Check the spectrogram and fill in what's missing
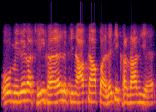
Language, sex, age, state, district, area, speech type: Hindi, male, 60+, Uttar Pradesh, Mau, rural, conversation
